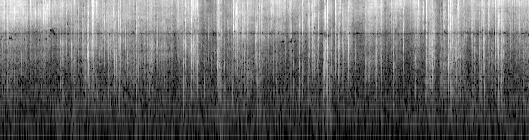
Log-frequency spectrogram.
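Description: A small, thin, empty clear plastic wrapper or bag is held up in both hands and crinkled and scrunched with the fingertips and long painted nails. The result is a dense, bright crinkling with sharp crackling bursts, briefly thinning out around the four- and seven-second marks before picking up again, with almost no low end.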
